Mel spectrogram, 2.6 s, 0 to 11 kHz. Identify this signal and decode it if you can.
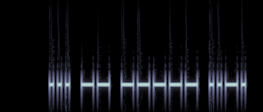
Morse code, heard as a keyed tone, about 31 wpm, 700 Hz. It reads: SM0F
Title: DXCC-100 Call Signs - 4 Characters - Repeated 2x - 30wpm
